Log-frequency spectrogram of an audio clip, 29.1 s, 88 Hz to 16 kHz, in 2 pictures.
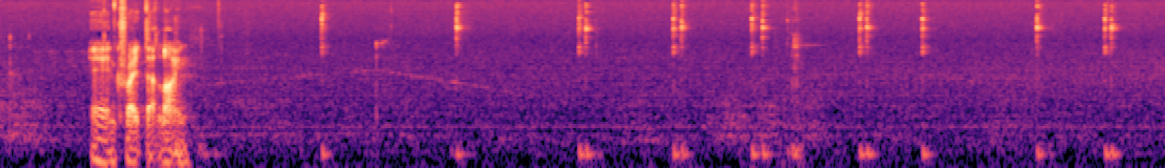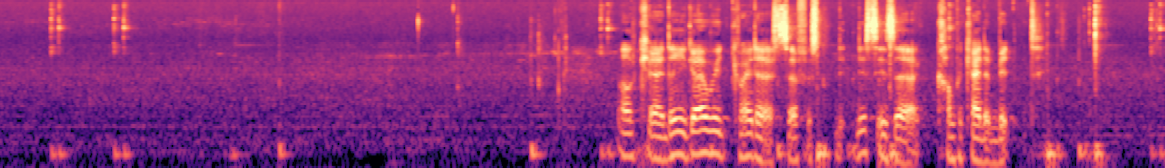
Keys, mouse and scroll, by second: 2.5-4.0 scroll down 1, 4.0-6.5 drag, 9.8-10.7 scroll down 1, 10.7-13.7 drag, 17.4-17.8 scroll up 1, 18.0-21.8 middle drag, 22.0 click, 22.5 scroll up 1, 23.5 middle click, 24.5 scroll down 1, 25.2 shift+middle click, 26.3 click, 27.7 shift+middle click, 28.9 click.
